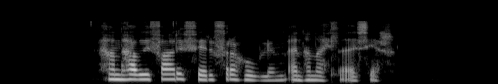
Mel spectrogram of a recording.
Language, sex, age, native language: Icelandic, female, 20-29, Icelandic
